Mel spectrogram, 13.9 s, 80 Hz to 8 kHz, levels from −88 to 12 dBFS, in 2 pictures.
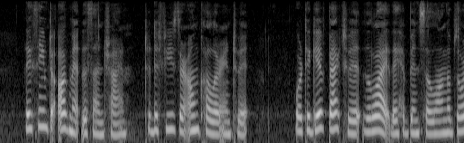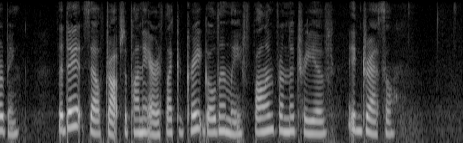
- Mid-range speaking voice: No, high, 245 Hz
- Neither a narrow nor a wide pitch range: Yes, average, 3.6 semitones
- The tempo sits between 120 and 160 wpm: No, average, 195 wpm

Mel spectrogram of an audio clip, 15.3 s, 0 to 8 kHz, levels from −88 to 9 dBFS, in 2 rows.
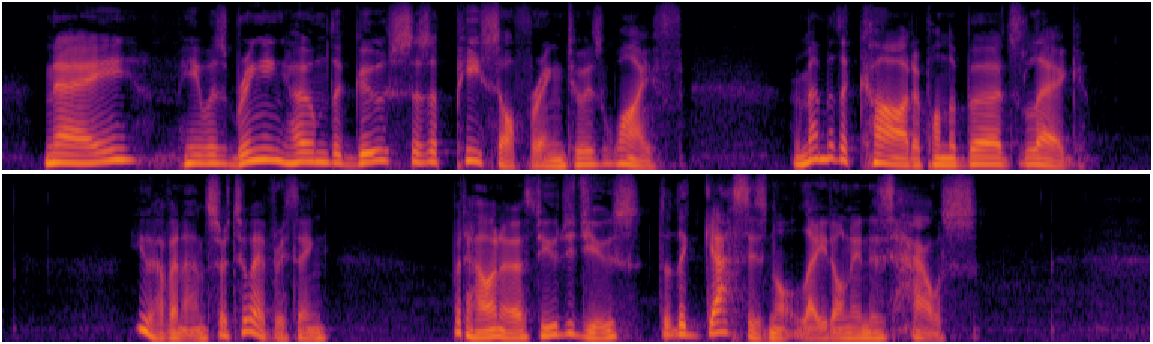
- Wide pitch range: Yes, wide, 8.2 semitones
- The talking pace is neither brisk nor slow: Yes, average, 170 wpm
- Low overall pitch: Yes, low, 125 Hz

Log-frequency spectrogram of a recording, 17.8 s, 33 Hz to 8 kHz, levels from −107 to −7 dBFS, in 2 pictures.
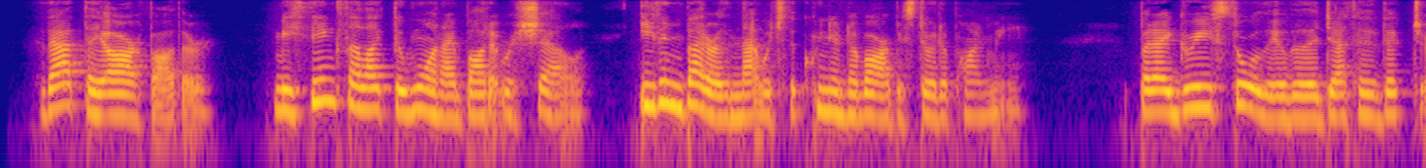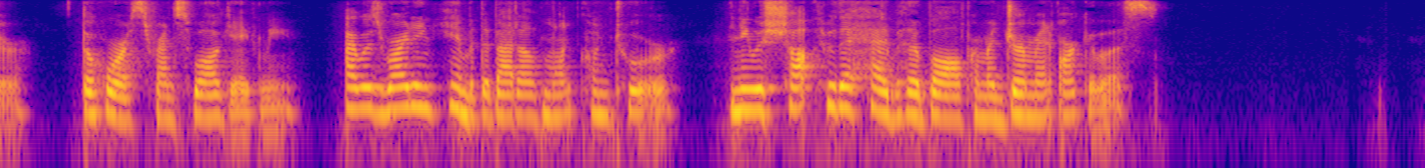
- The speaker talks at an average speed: No, fast, 210 wpm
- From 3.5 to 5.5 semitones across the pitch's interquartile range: Yes, average, 3.8 semitones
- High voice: Yes, high, 195 Hz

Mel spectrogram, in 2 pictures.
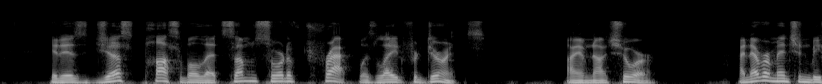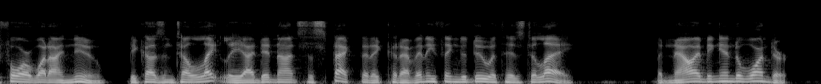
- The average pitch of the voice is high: No, low, 105 Hz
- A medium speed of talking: Yes, average, 170 wpm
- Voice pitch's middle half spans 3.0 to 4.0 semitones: No, wide, 5.5 semitones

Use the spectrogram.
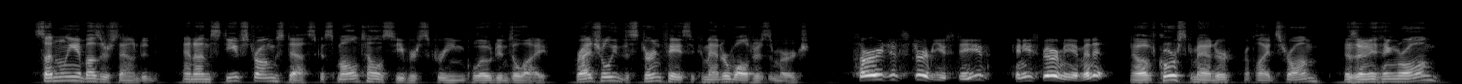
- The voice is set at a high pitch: No, low, 130 Hz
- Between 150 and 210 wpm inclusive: Yes, average, 175 wpm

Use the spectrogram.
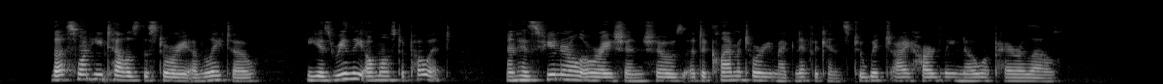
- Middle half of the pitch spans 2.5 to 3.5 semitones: Yes, average, 2.9 semitones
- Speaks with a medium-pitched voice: Yes, medium, 180 Hz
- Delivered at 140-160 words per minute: Yes, average, 150 wpm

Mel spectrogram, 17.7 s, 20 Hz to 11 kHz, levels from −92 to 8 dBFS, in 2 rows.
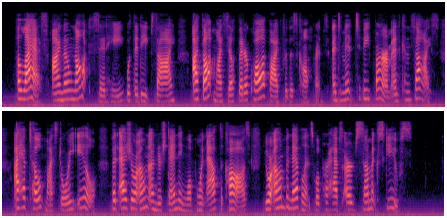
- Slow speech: No, average, 165 wpm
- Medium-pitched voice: No, high, 225 Hz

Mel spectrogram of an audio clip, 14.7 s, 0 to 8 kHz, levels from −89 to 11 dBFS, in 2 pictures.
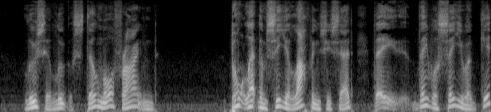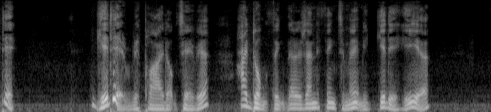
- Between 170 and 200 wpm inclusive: No, average, 140 wpm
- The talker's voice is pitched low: Yes, low, 115 Hz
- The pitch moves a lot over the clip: Yes, wide, 6.9 semitones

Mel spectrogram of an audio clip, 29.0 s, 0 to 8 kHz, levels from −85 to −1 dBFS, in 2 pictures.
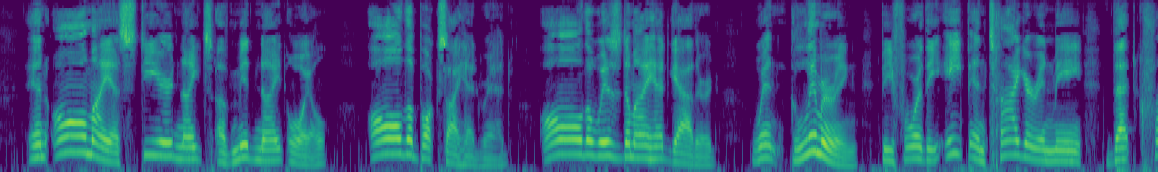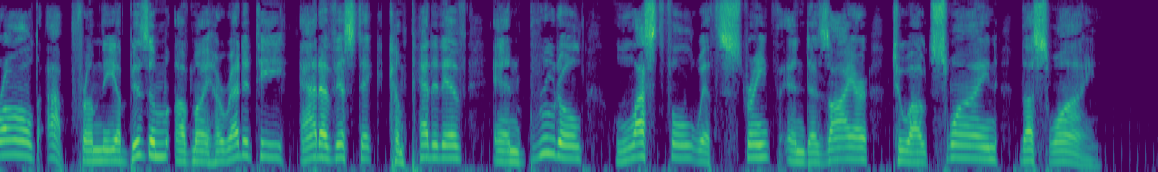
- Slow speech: Yes, slow, 105 wpm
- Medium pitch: Yes, medium, 160 Hz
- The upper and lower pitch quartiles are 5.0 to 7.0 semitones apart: Yes, wide, 5.6 semitones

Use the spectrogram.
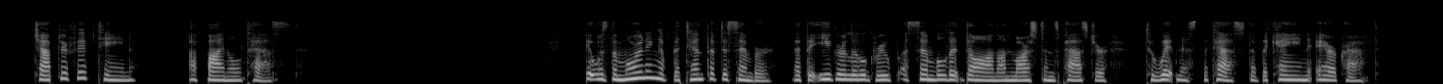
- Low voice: No, high, 205 Hz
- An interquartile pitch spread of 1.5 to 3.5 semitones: Yes, average, 3.0 semitones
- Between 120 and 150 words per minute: Yes, slow, 135 wpm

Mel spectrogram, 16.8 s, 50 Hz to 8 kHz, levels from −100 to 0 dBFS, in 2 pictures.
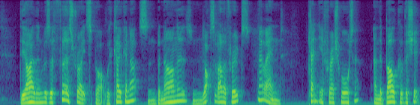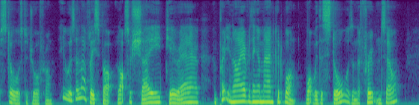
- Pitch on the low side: Yes, low, 130 Hz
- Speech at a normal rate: No, fast, 220 wpm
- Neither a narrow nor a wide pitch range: No, wide, 5.7 semitones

